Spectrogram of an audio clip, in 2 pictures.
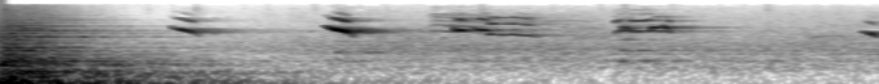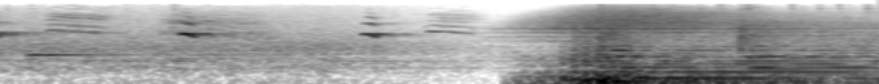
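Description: Osprey calling: a string of about ten short, high, downward-slurred whistles, roughly one a second. Background music fades out at the start and swells back in near the end.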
